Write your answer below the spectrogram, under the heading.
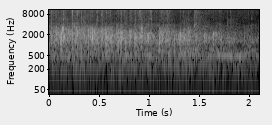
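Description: An audience applauds in a dense, steady wash of many hands clapping, fairly loud throughout and easing off slightly toward the end, with no clear speech over it.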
